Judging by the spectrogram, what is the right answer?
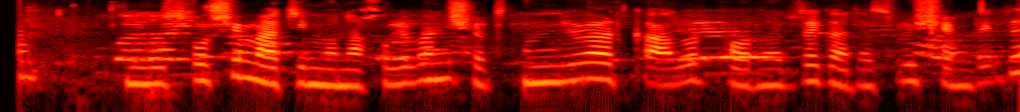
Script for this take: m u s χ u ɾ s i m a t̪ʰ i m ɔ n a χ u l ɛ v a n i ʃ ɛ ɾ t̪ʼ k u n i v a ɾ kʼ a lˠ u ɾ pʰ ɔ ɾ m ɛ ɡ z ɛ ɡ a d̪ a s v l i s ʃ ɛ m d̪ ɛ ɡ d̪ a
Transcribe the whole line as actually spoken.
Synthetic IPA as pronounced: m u s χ u ɾ ʃ i m a t̪ʰ i m ɔ n a χ u l ɛ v a n i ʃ ɛ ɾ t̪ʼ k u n i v a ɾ kʼ a lˠ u ɾ pʰ ɔ ɾ m ɛ b z ɛ ɡ a d̪ a s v l i s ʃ ɛ m d̪ ɛ ɡ d̪ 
